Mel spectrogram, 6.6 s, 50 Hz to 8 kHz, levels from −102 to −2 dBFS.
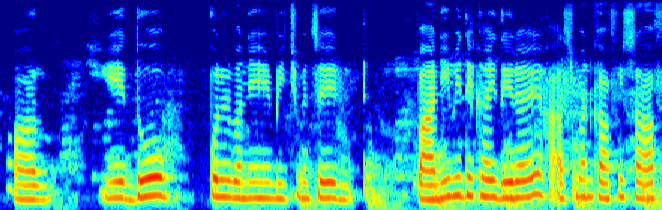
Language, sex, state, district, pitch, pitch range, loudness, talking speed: Hindi, female, Uttar Pradesh, Jalaun, 225 Hz, 220-245 Hz, -24 LUFS, 180 wpm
